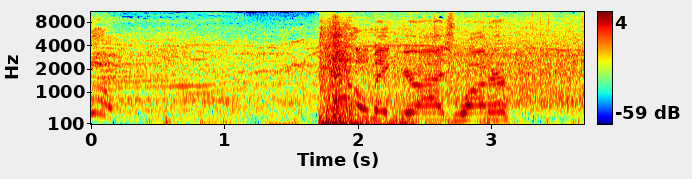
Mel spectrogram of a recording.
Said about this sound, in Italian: Sorta di facebuster da parte di Ambrose. O di elettricità invertita più che altro.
